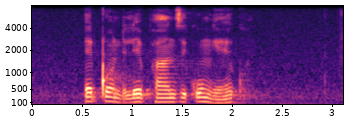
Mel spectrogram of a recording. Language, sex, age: Xhosa, male, 22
